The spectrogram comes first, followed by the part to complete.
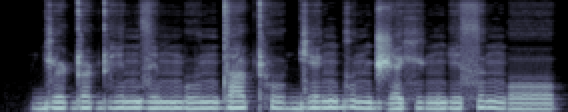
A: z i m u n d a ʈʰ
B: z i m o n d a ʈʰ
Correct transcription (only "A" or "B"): A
